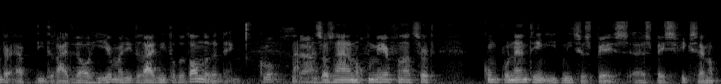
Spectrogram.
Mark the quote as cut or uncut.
cut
